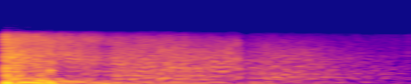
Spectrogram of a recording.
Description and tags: A quicky throaty bomb blast suitable for artillery or something.
Bomb, Blast, Artillery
